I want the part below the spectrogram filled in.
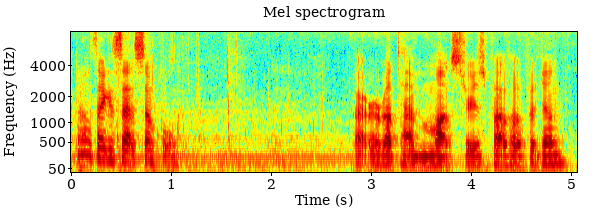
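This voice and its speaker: A man's voice: medium pitch, animated, moderate pace, vocal fry, soft background music. A man giving casual commentary as he plays a video game. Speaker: gamer playing on camera or stream.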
